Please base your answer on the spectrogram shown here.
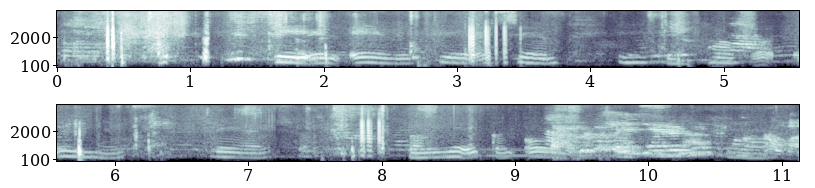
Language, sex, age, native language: Icelandic, female, 40-49, Icelandic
